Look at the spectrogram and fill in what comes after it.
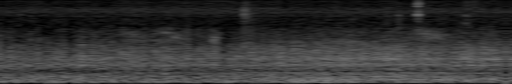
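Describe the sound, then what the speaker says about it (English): Steady low rumble of road traffic passing by outdoors beside a tree line, a continuous broadband wash that swells slightly midway, with no voices present. "Just enjoying the sounds of the traffic as it goes by"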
